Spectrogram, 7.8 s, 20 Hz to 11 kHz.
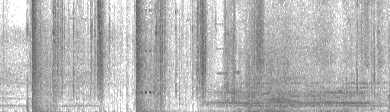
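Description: Gunfire in Borderlands 2: a few sharp, separated shots ring out early, followed by a rising rumble of combat noise, fairly quiet overall.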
